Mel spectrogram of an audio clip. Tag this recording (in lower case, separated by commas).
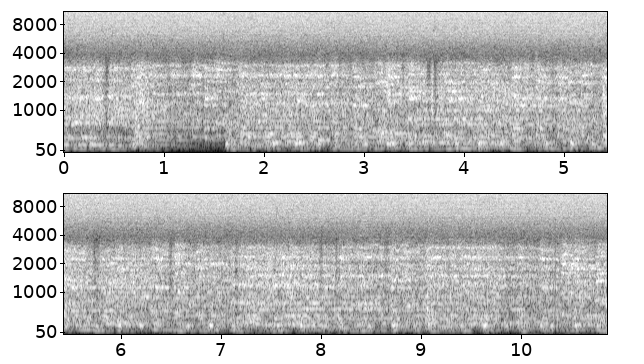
drum, music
